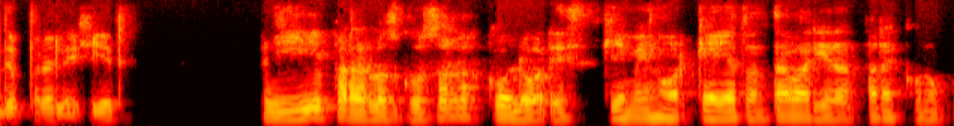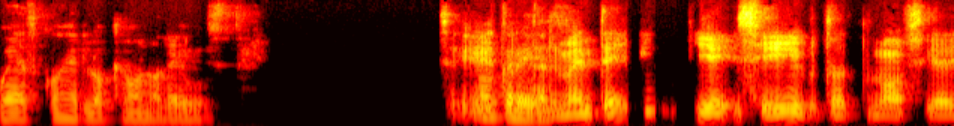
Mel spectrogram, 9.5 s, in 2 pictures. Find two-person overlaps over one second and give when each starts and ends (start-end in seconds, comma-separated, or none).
none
